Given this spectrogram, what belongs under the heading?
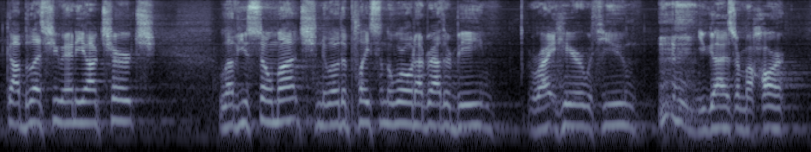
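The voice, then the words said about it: Strained, worn voice. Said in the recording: “Forgive my voice. It's a little, I don't know. Yeah, some crazy guy was up here screaming earlier this morning.”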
